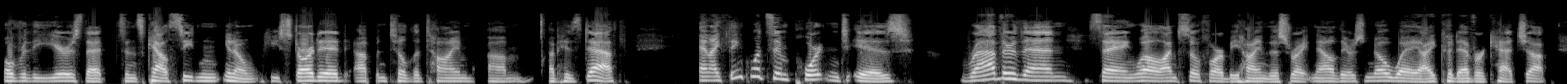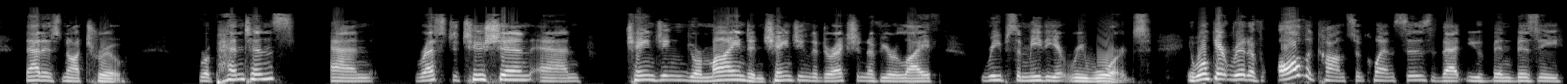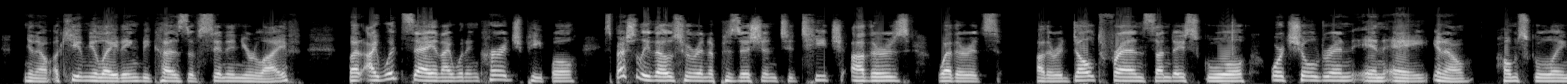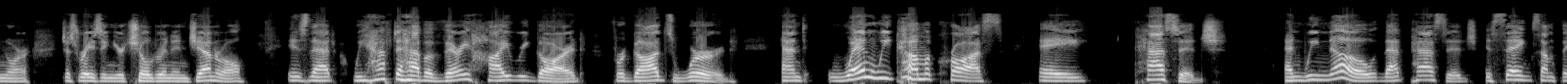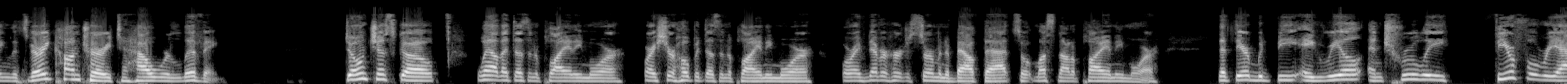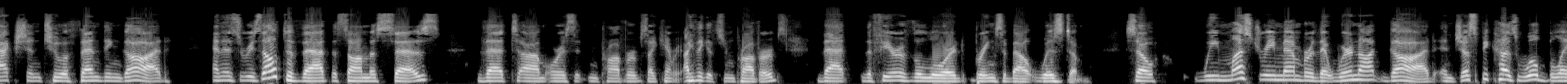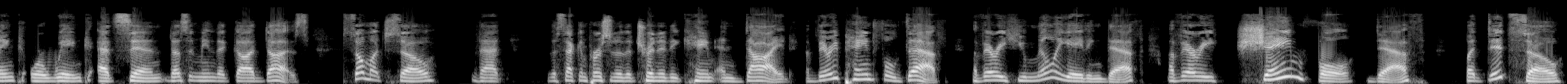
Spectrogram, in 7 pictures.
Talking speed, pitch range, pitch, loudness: 155 wpm, 150-190 Hz, 170 Hz, -12 LUFS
